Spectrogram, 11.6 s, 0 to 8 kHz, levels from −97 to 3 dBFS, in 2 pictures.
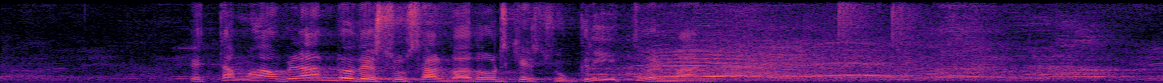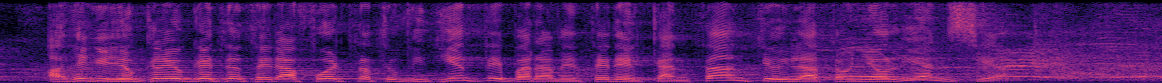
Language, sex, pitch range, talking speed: Spanish, male, 170-280 Hz, 120 wpm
